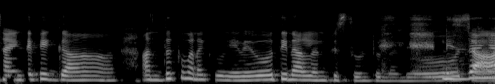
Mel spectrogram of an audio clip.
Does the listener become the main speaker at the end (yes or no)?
yes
